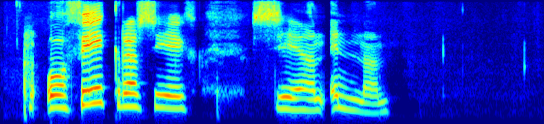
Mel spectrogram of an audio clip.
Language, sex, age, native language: Icelandic, female, 8, Icelandic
